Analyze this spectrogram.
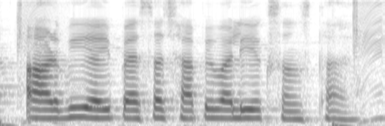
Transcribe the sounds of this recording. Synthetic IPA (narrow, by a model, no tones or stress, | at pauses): aːɾbiaːipɛːsat͡ʃʰaːpeʋaːlieːksə̃nst̪ʰaɦɛː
